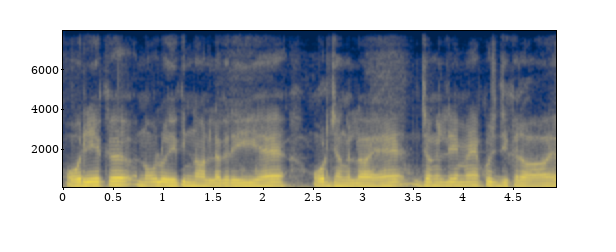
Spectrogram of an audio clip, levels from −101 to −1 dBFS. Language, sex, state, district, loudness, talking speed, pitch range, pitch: Hindi, male, Uttar Pradesh, Shamli, -15 LUFS, 220 wpm, 145-165 Hz, 160 Hz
